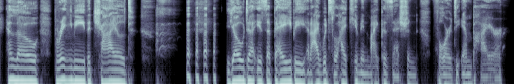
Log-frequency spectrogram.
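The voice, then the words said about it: Imitates another person's bizarre accent. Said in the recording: “He's got a bizarre accent and I'm not too far off ... yeah, that was pretty good.”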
